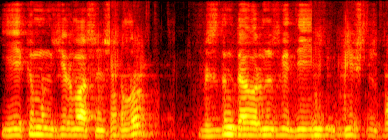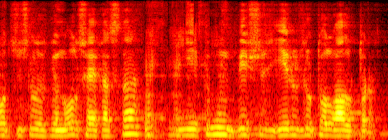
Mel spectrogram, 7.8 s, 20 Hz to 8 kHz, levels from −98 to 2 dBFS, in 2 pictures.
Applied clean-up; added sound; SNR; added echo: neural separator model SepFormer DNS4.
